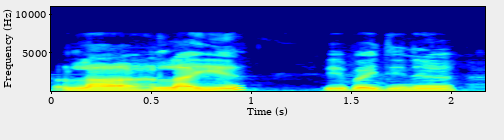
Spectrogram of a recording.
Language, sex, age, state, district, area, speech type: Bodo, female, 60+, Assam, Udalguri, urban, spontaneous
